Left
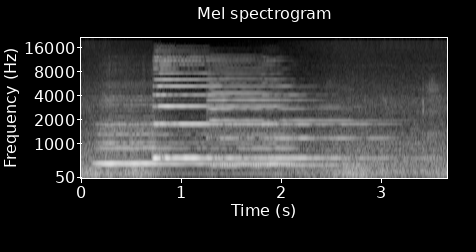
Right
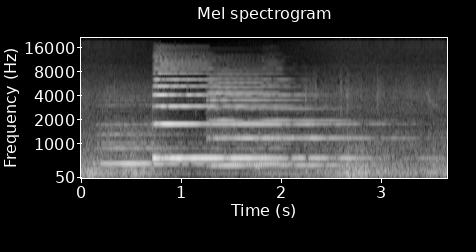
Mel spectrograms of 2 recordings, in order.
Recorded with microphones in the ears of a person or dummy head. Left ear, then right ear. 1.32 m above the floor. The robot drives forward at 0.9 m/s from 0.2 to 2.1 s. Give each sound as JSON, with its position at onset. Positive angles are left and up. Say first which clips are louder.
{"t": 0.7, "sound": "a ringtone", "louder": "right 5 dB", "side_deg": -5, "distance_m": 0.6}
